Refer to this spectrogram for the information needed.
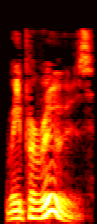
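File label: "reperuse", British English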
